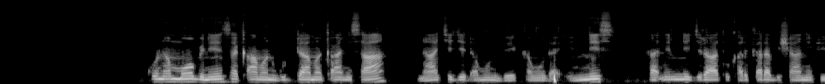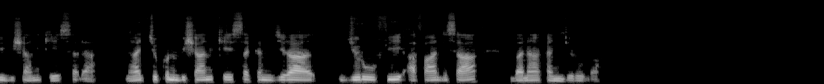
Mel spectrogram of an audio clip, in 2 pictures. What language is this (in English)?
Oromo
